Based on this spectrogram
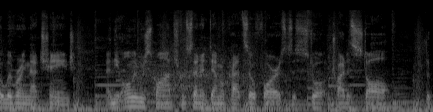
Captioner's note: laugh track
